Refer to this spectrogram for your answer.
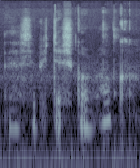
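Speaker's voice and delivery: faint breathy whisper. Pretend. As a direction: barely breathe the words. Whispered vote for a song.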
